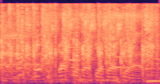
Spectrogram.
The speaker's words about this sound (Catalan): Un aplaudiment. Vamos.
